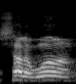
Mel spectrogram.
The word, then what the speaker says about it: shalom: It's not shalom. Correct? Shalom is incorrect. Yeah, shalom and shalom. Yeah, shalom. Shalom. 2 syllables.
